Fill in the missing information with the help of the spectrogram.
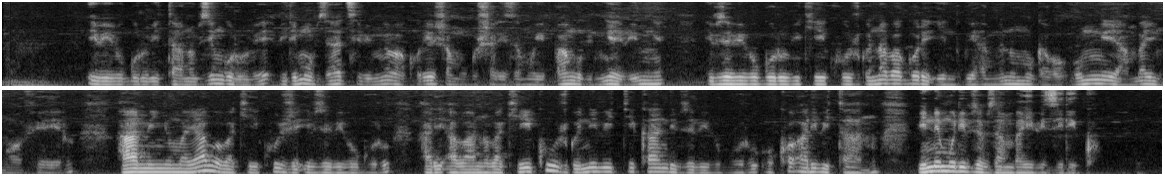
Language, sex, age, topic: Rundi, male, 25-35, agriculture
